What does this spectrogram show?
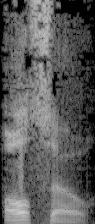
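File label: pronunciation "also", English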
